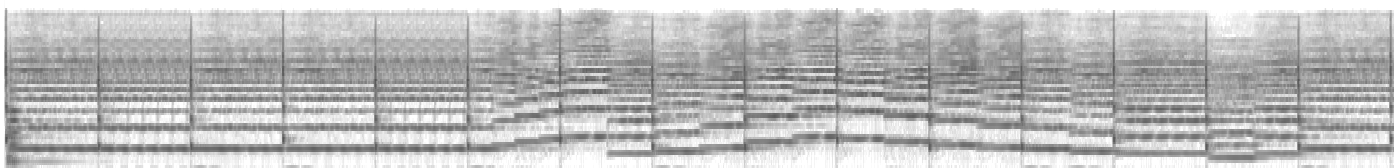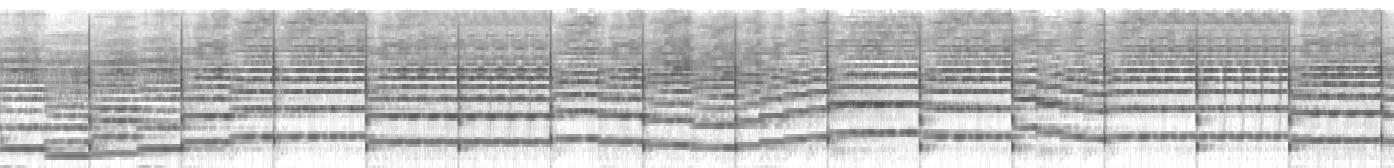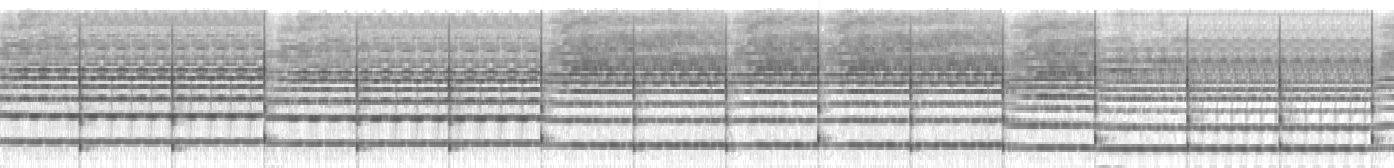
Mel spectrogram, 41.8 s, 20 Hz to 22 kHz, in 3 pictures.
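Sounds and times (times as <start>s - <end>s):
violin music: 0.0s - 41.8s.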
